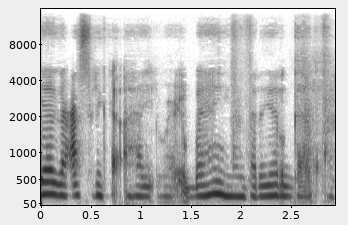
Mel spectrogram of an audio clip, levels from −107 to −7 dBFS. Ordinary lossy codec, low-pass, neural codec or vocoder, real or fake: AAC, 64 kbps; 14.4 kHz; codec, 32 kHz, 1.9 kbps, SNAC; fake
